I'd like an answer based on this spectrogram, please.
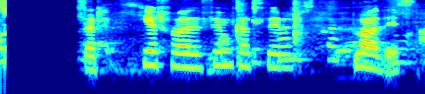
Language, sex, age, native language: Icelandic, female, 13, Icelandic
